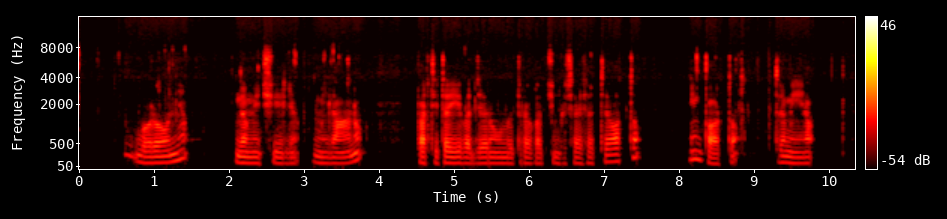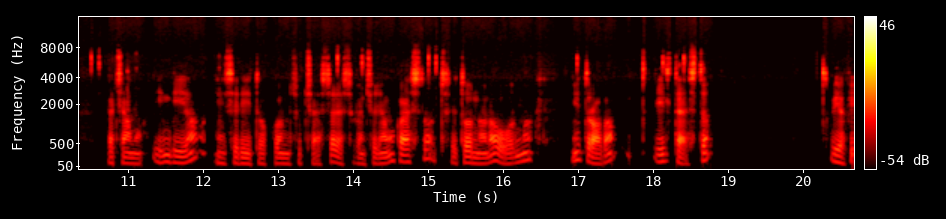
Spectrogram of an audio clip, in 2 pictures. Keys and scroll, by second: 0.0-7.1 typing, 8.4-9.5 typing.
